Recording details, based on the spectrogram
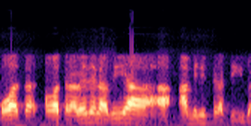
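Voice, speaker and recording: Lively intonation marks this man's speech. He talks at a fairly quick pace. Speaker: consumer rights lawyer. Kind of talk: radio interview. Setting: phone call.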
